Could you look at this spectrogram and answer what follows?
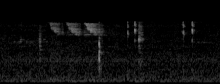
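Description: Soft computer mouse clicks while working in MS Word 2016, a few faint light taps scattered in a quiet room, with a brief cluster near the middle.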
